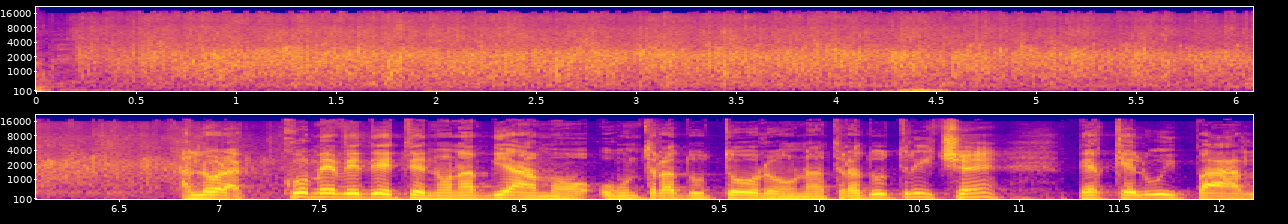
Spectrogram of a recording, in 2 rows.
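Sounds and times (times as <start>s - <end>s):
audience applause: 0.0s - 7.4s
speech: 6.8s - 12.1s.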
